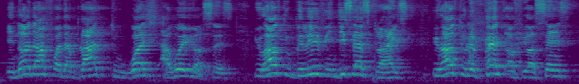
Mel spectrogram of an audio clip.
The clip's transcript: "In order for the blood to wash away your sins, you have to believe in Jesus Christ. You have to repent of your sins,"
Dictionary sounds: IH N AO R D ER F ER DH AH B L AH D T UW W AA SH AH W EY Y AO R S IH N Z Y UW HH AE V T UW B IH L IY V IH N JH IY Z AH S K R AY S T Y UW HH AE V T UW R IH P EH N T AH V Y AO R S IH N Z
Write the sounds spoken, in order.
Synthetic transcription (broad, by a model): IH N AO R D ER F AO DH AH B L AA D T UW W AA SH AH W EY Y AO S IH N S Y UW HH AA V T UW B IH L IY V IH N JH IY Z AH S K R AY S T Y UW HH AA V T UW R IH P EH N T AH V Y AO S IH N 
